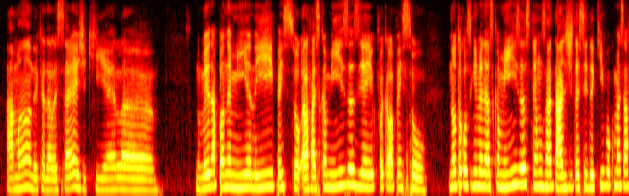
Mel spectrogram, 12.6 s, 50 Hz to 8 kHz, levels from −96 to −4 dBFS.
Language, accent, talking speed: Portuguese, Brazilian, 195 wpm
